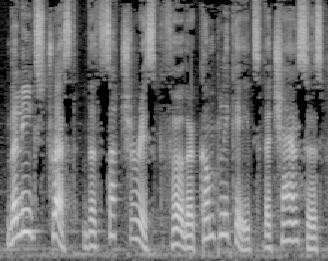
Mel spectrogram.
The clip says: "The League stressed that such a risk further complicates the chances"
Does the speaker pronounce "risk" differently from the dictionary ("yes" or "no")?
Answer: no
